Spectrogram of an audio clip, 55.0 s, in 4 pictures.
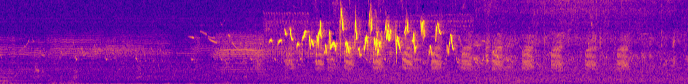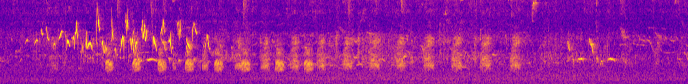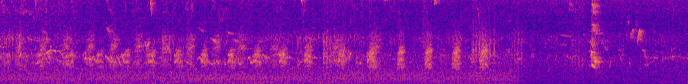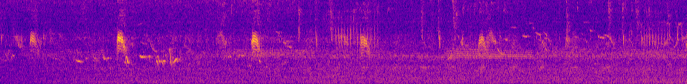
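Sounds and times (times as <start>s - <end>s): low ambient background noise: 0.0s - 55.0s
songbirds chirping: 0.0s - 55.0s.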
